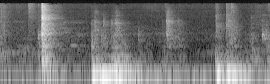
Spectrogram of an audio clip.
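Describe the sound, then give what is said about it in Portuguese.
A door is pushed shut firmly: a sharp knock followed by two heavy, low thuds spaced about a second apart, with no one talking. “Deixa-me só aqui fechar bem a porta para, não, para vocês focarem.”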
